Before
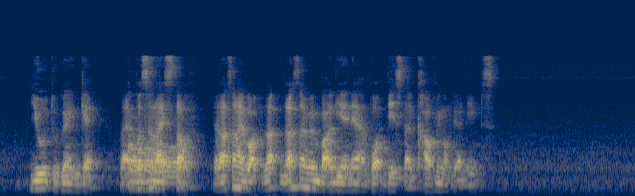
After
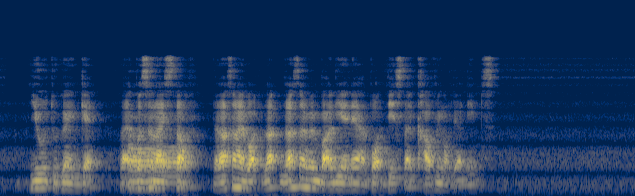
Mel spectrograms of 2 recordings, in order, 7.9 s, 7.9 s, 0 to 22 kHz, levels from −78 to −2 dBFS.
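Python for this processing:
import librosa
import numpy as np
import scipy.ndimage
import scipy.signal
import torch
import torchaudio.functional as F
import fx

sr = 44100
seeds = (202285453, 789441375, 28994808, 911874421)

y = x + 0.82 * np.pad(x, (int(1.4 * sr / 1000.0), 0))[:len(x)]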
